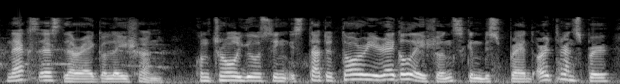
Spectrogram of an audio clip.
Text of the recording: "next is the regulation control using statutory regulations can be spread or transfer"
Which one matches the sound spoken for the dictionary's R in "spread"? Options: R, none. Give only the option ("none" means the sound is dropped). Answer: R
